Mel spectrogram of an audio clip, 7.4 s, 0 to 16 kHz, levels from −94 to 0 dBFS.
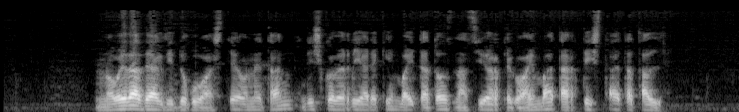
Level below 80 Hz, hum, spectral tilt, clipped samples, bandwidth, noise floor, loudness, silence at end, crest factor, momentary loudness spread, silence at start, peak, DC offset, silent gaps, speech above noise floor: -50 dBFS; none; -7.5 dB/octave; under 0.1%; 11.5 kHz; -66 dBFS; -22 LUFS; 0.8 s; 20 dB; 13 LU; 0.95 s; -2 dBFS; under 0.1%; none; 45 dB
